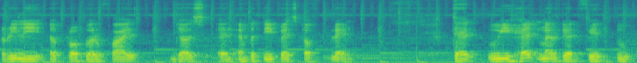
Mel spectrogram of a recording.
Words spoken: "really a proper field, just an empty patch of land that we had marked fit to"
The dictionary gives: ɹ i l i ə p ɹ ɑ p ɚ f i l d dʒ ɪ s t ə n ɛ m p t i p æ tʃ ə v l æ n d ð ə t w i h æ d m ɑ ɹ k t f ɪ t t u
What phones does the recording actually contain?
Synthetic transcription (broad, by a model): ɹ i l i ə p ɹ ɑ p ɚ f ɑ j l dʒ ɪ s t ə n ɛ m p t i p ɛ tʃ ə p l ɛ n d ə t w i h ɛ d m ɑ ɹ k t f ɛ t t u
